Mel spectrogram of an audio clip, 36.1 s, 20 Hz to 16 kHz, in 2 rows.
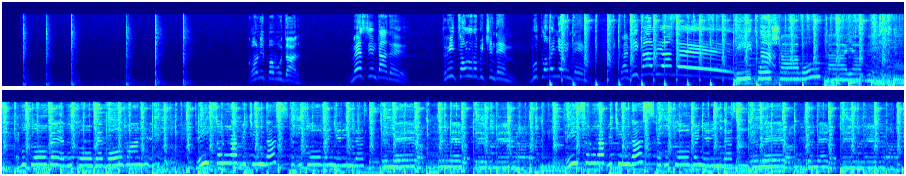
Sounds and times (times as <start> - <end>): Music: 10.9 - 36.0.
